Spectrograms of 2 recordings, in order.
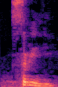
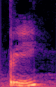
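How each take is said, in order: First: The word begins with an S sound. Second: The word begins with a T sound. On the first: "or sri" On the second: "three might sound like tri"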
